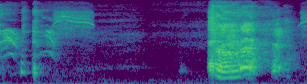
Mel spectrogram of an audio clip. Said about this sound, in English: Pause. Cough break. I'm so sorry. That one hurt really bad.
